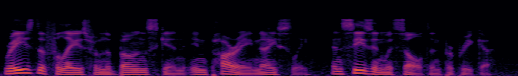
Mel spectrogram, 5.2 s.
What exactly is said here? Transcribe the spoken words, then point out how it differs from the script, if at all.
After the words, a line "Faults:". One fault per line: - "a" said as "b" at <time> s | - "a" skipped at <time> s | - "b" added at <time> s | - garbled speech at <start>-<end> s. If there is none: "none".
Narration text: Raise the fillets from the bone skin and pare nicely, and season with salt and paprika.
Raise the fillets from the bone skin in pare nicely, and season with salt and paprika.
Faults:
- "and" said as "in" at 1.8 s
